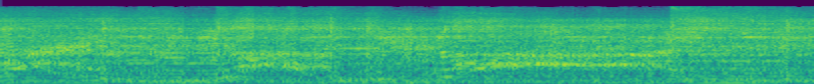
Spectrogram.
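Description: Hardcore band playing live at full volume: distorted electric guitars, bass and drums, with the vocalist yelling and singing into the microphone.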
